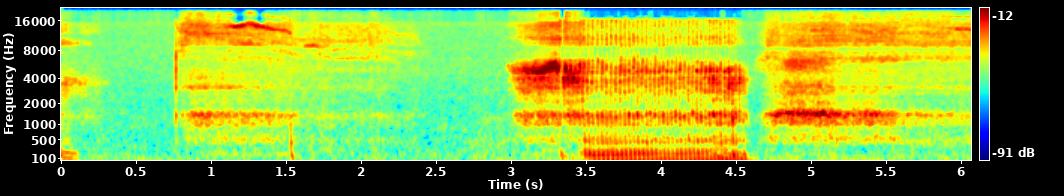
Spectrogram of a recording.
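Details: Otis, a Basset Hound, snoring loudly while asleep indoors: low rumbling rasps with a rough, wheezy texture, a quieter stretch, then a strong drawn-out snore around the middle followed by softer breathy snoring.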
